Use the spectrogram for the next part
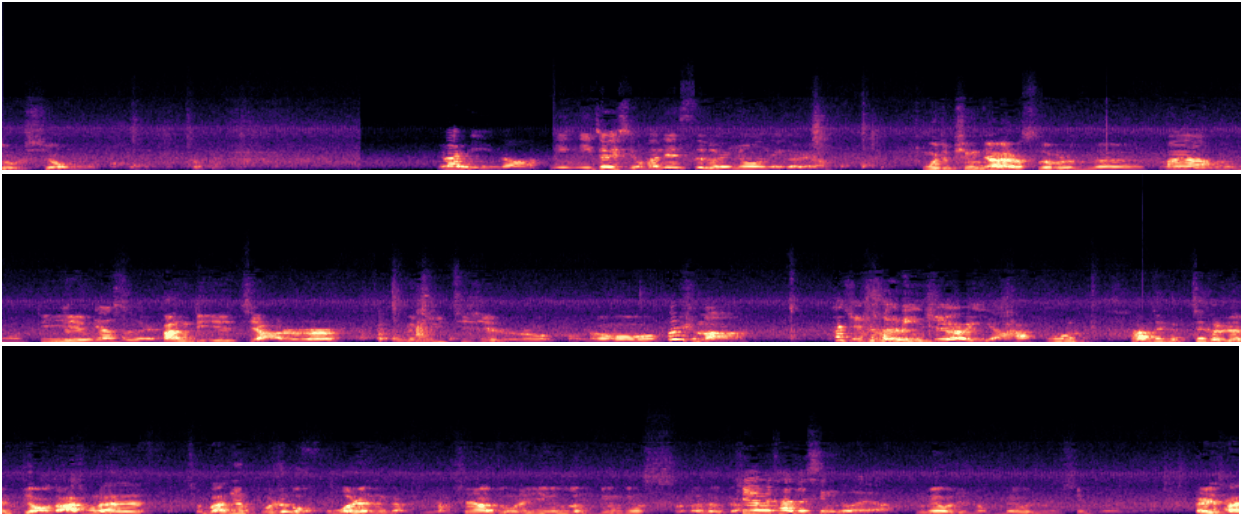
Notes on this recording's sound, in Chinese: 这期音质太差，没办法加背景音乐，凑合听吧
